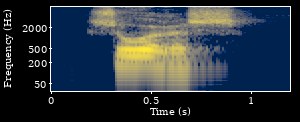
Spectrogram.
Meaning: tsuris; misery, worry
- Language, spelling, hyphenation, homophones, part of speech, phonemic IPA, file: Dutch, sores, so‧res, sorus, noun, /ˈsoː.rəs/, Nl-sores.ogg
